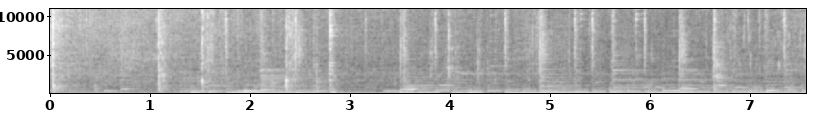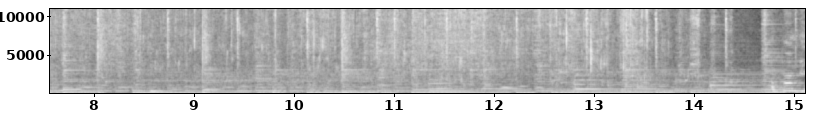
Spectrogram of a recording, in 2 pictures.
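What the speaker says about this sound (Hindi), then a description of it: "पहले इसको मिक्स करेंगे।" A spoon stirs whole masoor lentils with added water in a pan for a Maharashtrian dhaba-style akkha masoor fry, producing repeated close scraping and wet swirling sounds in an irregular rhythm with occasional clinks.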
